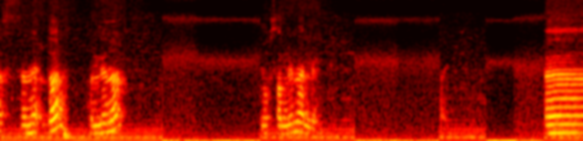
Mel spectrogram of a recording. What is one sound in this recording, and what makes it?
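A young woman speaks with animation through a headset microphone over an online call.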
